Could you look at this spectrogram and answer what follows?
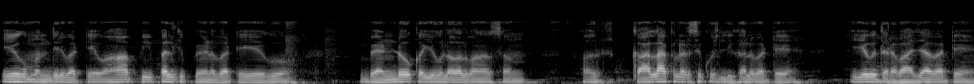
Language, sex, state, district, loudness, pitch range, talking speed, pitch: Bhojpuri, male, Bihar, Gopalganj, -26 LUFS, 100-110 Hz, 170 wpm, 105 Hz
